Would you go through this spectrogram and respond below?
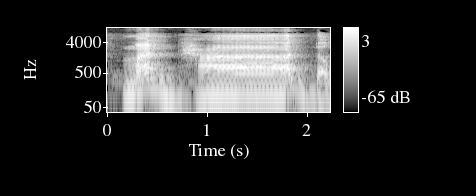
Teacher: Tidak boleh mang atau mah. Harus jelas nunnya terbaca.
